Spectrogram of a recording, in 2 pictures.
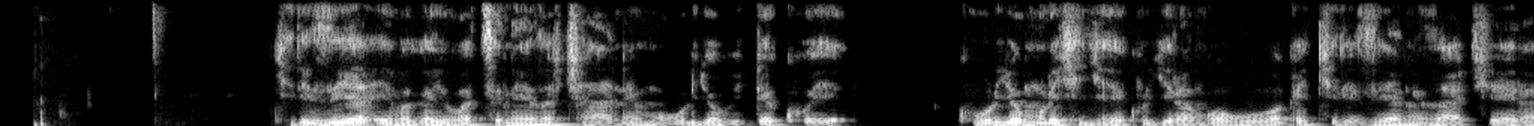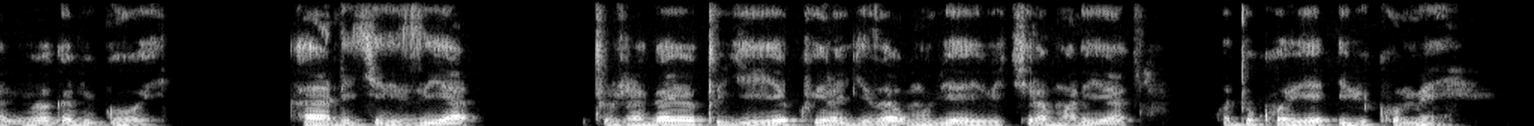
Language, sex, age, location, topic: Kinyarwanda, male, 25-35, Musanze, government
